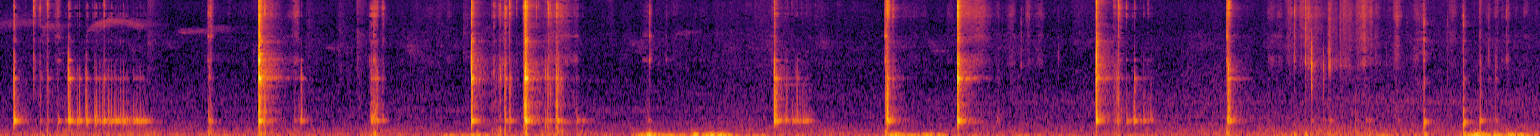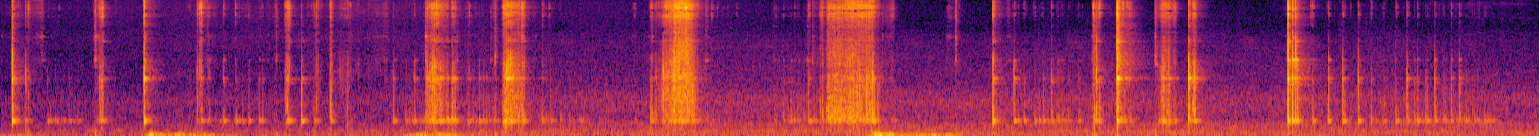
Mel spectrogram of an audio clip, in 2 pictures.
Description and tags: Tin Can playing
Tin Can: playing with tin-can, tin-can rolling, tin-can fall,
metal, can, tin, bin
